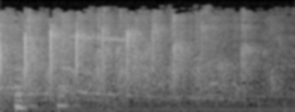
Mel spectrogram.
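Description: A round of applause from a group at a service, a steady wash of many hands clapping with a few sharper claps standing out, gradually tapering off over a few seconds.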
